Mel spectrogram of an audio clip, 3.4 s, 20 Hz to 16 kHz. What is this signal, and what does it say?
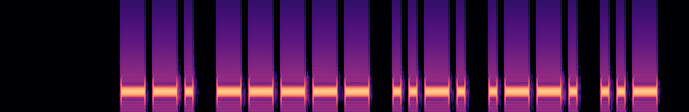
Morse code, heard as a keyed tone, about 30 wpm, 700 Hz. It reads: G0FPU
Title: DXCC-100 Call Signs - 5 Characters - 30wpm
